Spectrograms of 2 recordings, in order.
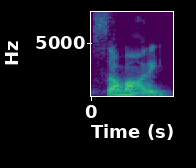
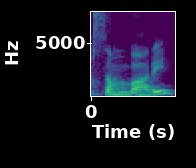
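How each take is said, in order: First: The vowel before the v is nasalized. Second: A full m sound comes before the v. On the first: The speaker calls it right. "There's a nasal wa" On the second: The speaker calls it wrong. "It's not samvare"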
